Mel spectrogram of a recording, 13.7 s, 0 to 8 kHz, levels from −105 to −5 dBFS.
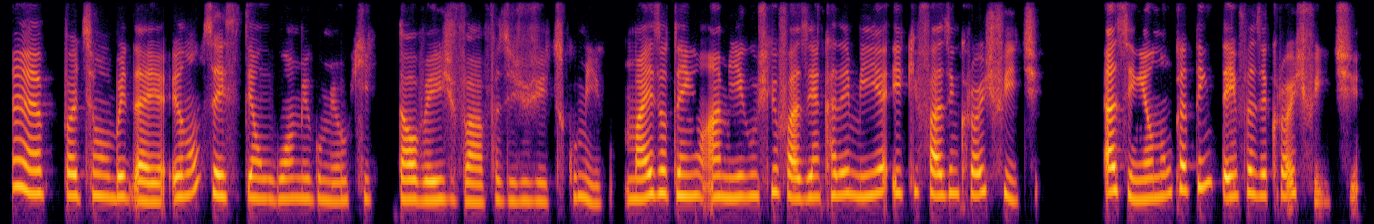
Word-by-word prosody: É, 300 -6 +4 0.2
pode 265 -2 +2
ser - - -6
uma 260 -1 -2
boa 250 +1 +3
ideia. 210 -4 +3
Eu 255 +1 +3
não 340 - -3
sei 265 -4 +4
se - - -19
tem 255 - +1
algum 235 0 -3
amigo 235 0 -5
meu 215 0 -6
que 230 +1 -12 0.2
talvez 225 0 +2
vá 205 -1 +1
fazer 215 +1 -8
jiu-jitsu 210 -1 -9
comigo, 225 -7 -7 0.2
mas 235 +4 +3
eu 290 - +3
tenho 265 -1 0
amigos 255 +1 -1
que 310 - -2
fazem 250 -3 +2
academia 270 +2 0
e 295 - 0
que 310 +1 -9
fazem 290 -1 +2
crossfit. 275 -5 -3 0.7
Assim, 305 -7 +5
eu 235 +1 +1
nunca 300 +6 +1
tentei 370 -8 +2
fazer 265 -1 0
crossfit 105 - -5
250 Hz, 160 wpm, -23 LUFS, 225-275 Hz, 0.7 s, Assim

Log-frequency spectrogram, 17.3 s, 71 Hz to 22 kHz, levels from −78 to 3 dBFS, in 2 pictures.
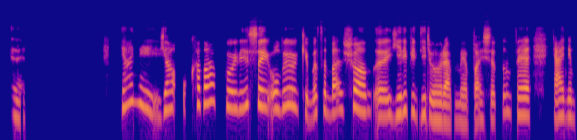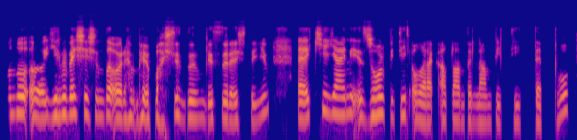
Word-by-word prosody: Evet. 175 -4 -9 1.4
Yani. 295 - -3
Ya, 250 +1 +2
o - - -11
kadar, 320 +3 +4 0.2
böyle, 265 +2 +1
şey 295 -3 +6
oluyor 275 +3 +1
ki - - 0
mesela 215 +4 -3
ben 225 +3 +3
şu 275 - +3
an, 235 -3 +5
eee, 190 +1 +3
yeni 210 +5 +1
bir 225 -4 -2
dil 200 0 -2
öğrenmeye 155 -2 +1
başladım 165 +8 -2
ve 200 -1 +5 0.4
yani, 190 0 +3 0.2
bunu, 210 +1 +1
ııı, 180 -3 +2
25 200 +4 +3
yaşında 195 -1 +1
öğrenmeye 175 0 0
başladığım 175 -2 -1
bir 160 0 -2
süreçteyim. 165 +4 -3 0.5
Eee, 170 0 +6
ki 240 -2 0
yani, 205 -3 0
zor 190 +6 +2
bir 185 - -8
dil 200 +1 -5
olarak 155 -2 -2
adlandırılan 150 -2 -5
bir 150 - -8 0.2
dil 150 0 -12 0.2
de 150 - -3 0.2
bu. 220 +7 -5
195 Hz, 140 wpm, -23 LUFS, 165-225 Hz, 1.4 s, şey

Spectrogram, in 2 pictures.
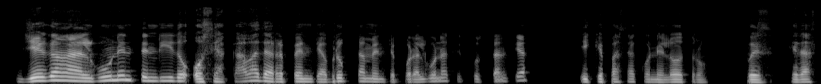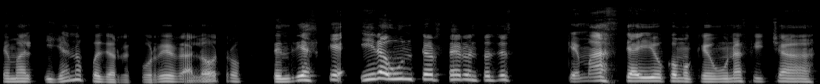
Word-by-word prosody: llega 170 +8 +5
a 165 - +7
algún 160 +6 +3
entendido 165 -6 +1
o 130 - +5
se 130 +1 -5
acaba 135 +7 -4
de 155 -4 +3
repente 130 0 -2
abruptamente 135 0 -4
por - - -8
alguna 140 +7 -5
circunstancia, 150 - -9 0.5
¿y 120 - -2
qué 125 +1 -4
pasa 120 +1 -9
con 115 -2 -9
el 110 0 -5
otro?, 115 -2 -4 0.3
pues 105 -2 -1
quedaste 115 +3 -4
mal, 135 0 -1
y 120 - -5
ya 140 +6 -4
no 220 +3 -2
puedes 120 -9 -2
recurrir 110 +6 -3
al - - -4
otro, 140 -4 -4 0.3
tendrías 180 +10 +3
que 215 +2 0
ir 230 +7 +3
a 280 - +10
un 250 0 +3
tercero. 225 -1 +2
Entonces, 195 0 -3 0.5
quemaste 165 +3 +1
ahí 155 +1 +7
o 155 - +2
como 145 -4 0
que 130 0 -1
una 135 +3 -1
ficha 135 -3 -3
140 Hz, 155 wpm, -24 LUFS, 125-170 Hz, 0.5 s, a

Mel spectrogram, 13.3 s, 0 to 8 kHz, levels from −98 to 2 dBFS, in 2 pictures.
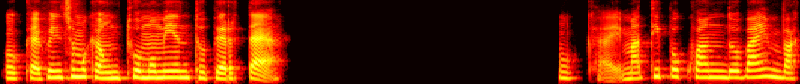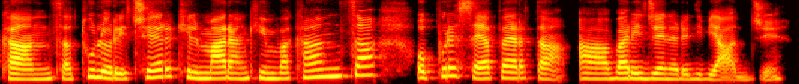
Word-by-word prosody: Okay, 205 -1 +1
quin 240 +4 +2
diciamo 265 +2 +3
che 245 - +2
è - - +7
un 215 +1 +3
tuo 235 +3 +3
momento 230 0 +3
per 200 -2 +2
te. - - +3 2.3
Okay. 220 -3 -9
Ma, 200 +2 -1
tipo, 270 +2 -2
quando 240 -1 0
vai 250 +2 +2
in 265 -3 0
vacanza, 190 -3 +1
tu 265 +8 -4
lo 235 -3 +3
ricerchi 240 +7 -3
il 210 -2 -1
mare 205 0 +3
anche 210 +3 -6
in 200 -1 -2
vacanza, 280 +10 -1 0.3
oppure 255 +7 -3
sei 225 -9 -2
aperta 210 -2 -2
a 195 -1 -2
vari 200 0 0
generi 185 -3 -3
di 185 - -10
viaggi? 170 - -7
215 Hz, 150 wpm, -21 LUFS, 200-245 Hz, 2.3 s, è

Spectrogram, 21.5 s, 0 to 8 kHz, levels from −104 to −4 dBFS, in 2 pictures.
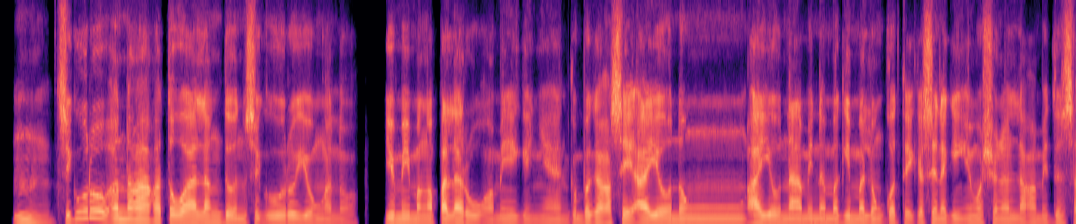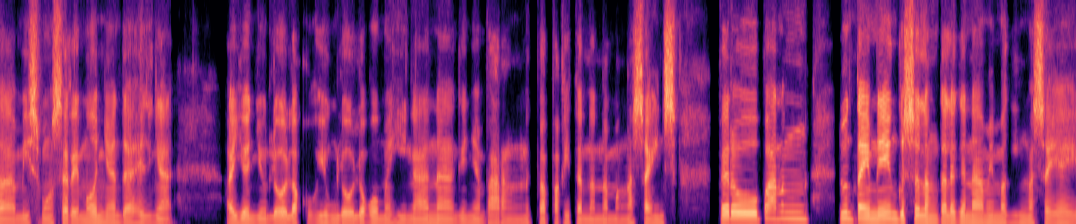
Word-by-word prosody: Hmm, 165 - -6
siguro 250 +6 +1
ang 210 +2 +1
nakakatuwa 190 -3 +4
lang 165 -3 0
dun 130 -1 0
siguro 130 +1 0
yung 120 -2 -3
ano, 110 0 -12 0.2
yung 140 0 0
may 140 - +2
mga 135 -1 -2
palaro 120 -2 +2
kami 120 0 -5
ganyan. 110 0 -8
Kumbaga 145 +5 0
kasi 155 +1 +5
ayaw 130 0 +3
nung 130 0 -4 0.5
ayaw 130 0 +3
namin 130 -1 -1
na 125 - -3
maging 125 0 -3
malungkot 125 +2 -3
eh, 115 - 0
kasi 120 +5 +1
naging 120 -1 -2
emosyonal 120 0 -1
na 115 - -2
kami 120 -1 -8
dun 120 0 -5
sa 120 0 +2
mismong 120 +1 0
seremonya 130 - 0
dahil 115 -1 -3
nga 115 0 -3 0.6
ayun 125 -1 0
yung 115 - -8
lola 115 +3 -1
ko, 135 -1 -17
yung 120 -1 -7
lolo 115 +2 -2
ko 130 -1 -5
mahina 115 +1 -6
na 125 -2 -4
ganyan. 115 -1 -10
Parang 110 0 -6
nagpapakita 115 0 -6
na 110 -1 -8
ng 110 0 -9 0.2
mga - - -5
signs. 115 +1 +5 0.4
Pero 225 0 +5
parang 235 +1 -1 0.3
nung 225 0 -1
time 215 -1 +7
na 210 - +8
yun 215 -1 +4
gusto 210 0 +8
lang 185 -2 +1
talaga 170 -1 +1
namin 160 0 -2
maging 130 -4 -8
masaya 120 +1 +3
125 Hz, 180 wpm, -23 LUFS, 115-155 Hz, 0.6 s, na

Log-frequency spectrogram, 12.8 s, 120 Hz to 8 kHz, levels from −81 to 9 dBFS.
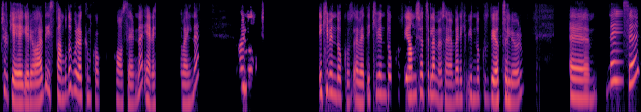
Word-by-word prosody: Türkiye'ye 200 -10 +4
geliyorlardı, 175 - +2
İstanbul'da 225 +1 -1
bu 265 - +1
Rock'n 220 -1 +1
Coke 185 -1 -9 0.2
konserine, 175 -2 -4
yani 170 -4 +3 0.5
festivaline. 175 +2 -3 0.9
Öyle 310 - +2
olunca 300 +2 -6 1.1
2009, 230 -8 0
evet, 180 0 0
2009. 235 +1 -5
Yanlış 215 +2 +5
hatırlamıyorsam, 225 -7 -1
yani, 175 +2 -4
ben 200 - +1
2009 205 0 -10
diye 195 -2 +7
hatırlıyorum. 190 +3 0 0.9
Emm, 205 0 +3 0.2
neyse. 385 +3 +3
210 Hz, 110 wpm, -25 LUFS, 185-240 Hz, 1.1 s, diye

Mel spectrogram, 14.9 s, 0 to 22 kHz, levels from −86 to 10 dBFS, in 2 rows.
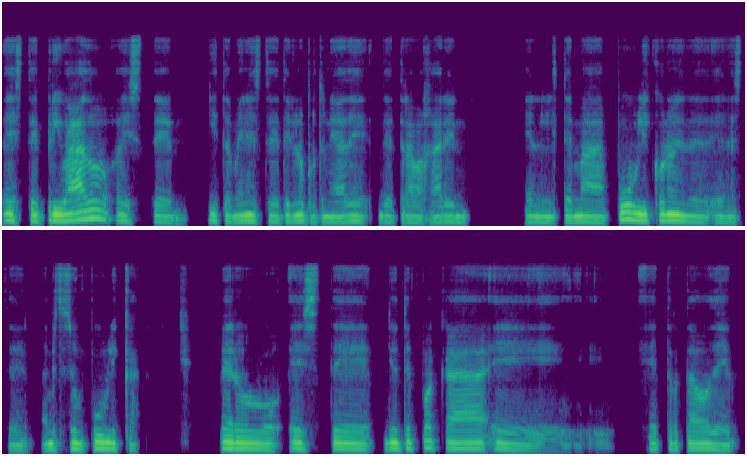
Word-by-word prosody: este, 110 -1 +1
privado, 120 +6 +4
este, 95 -2 -4 0.3
y 110 - -1
también, 100 +1 0
este, 100 -1 0
he - - -4
tenido 100 +2 -1
la 105 - +4
oportunidad 90 -1 -3
de 95 -3 -3
de 95 -3 -4
trabajar, 90 -1 -5
en 90 -3 -4 0.5
en 95 -1 -2
el 90 -2 -2
tema 95 -2 0
público, 115 -4 +5
¿no? 110 - +8
En 100 -2 +4 0.3
en 90 -2 -5
este, 85 +1 -10
en 80 - -5
la 80 - -15 0.2
administración 100 +1 +1
pública. 105 -6 +2 0.8
Pero, 105 -3 +3
este, 100 -2 0
de 105 +1 +2
un 100 - +1
tiempo 115 +2 -3
a - - 0
acá, 110 -1 0
he 85 -10 -5 0.9
he 100 -1 -4
tratado 100 0 -2
de, 90 -4 -3
100 Hz, 150 wpm, -21 LUFS, 90-105 Hz, 0.9 s, no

